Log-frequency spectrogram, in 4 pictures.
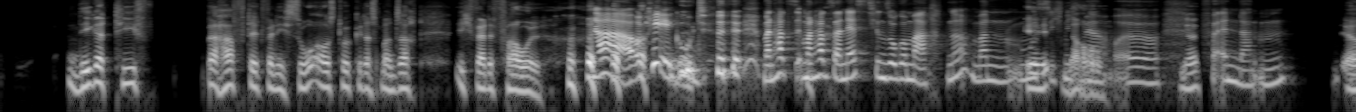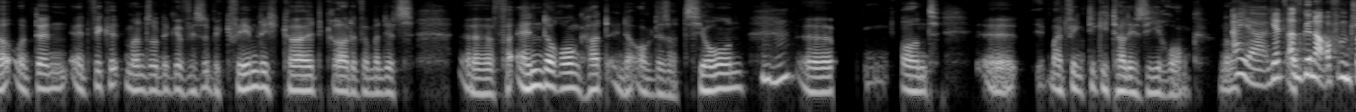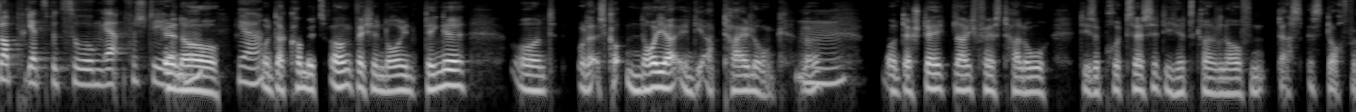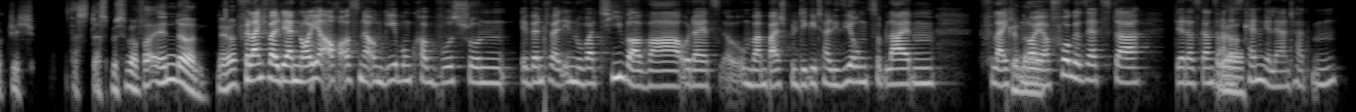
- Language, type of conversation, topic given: German, podcast, Welche Erfahrung hat dich aus deiner Komfortzone geholt?
- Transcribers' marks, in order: laughing while speaking: "Ah"; chuckle; laugh; other background noise; unintelligible speech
